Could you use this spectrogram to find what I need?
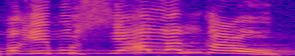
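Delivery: slow, high, exasperated retort; exasperated Job. Retold or imitated. Job at the end of his patience with friends. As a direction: bite off each word. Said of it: "udah nggak tahan dia".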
